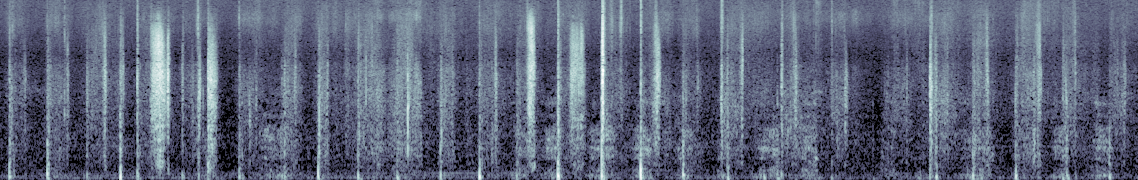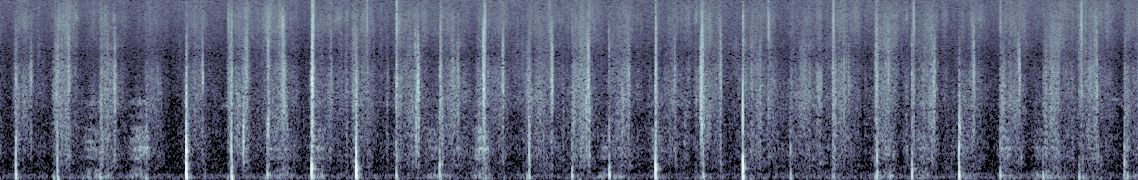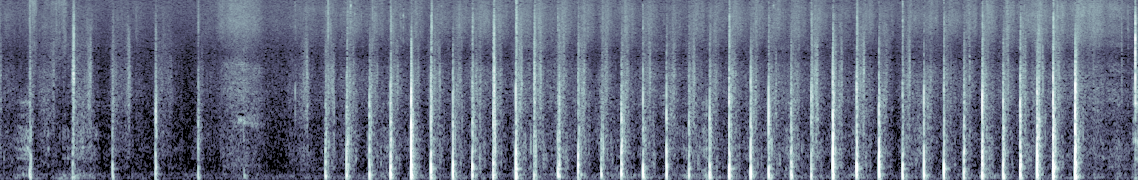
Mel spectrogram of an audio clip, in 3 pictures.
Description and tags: light footsteps on carpet walk
Sounds of walking on a carpet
